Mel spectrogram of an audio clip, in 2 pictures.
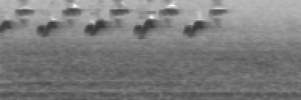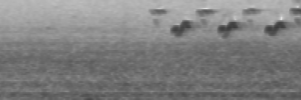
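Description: Great tit giving bright, high two-note phrases, about two per second, in two short bursts over a steady background hiss.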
